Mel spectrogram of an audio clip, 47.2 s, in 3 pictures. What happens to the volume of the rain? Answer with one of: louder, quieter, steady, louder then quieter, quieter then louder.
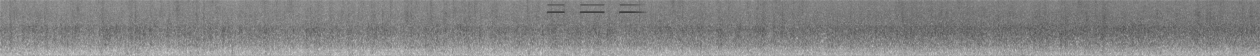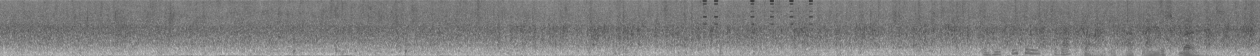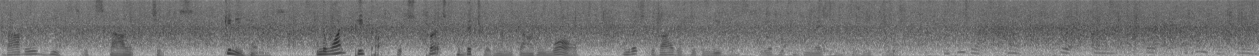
louder.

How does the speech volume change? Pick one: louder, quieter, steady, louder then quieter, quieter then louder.
louder then quieter.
